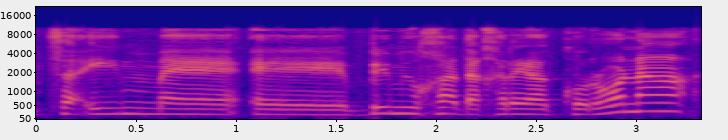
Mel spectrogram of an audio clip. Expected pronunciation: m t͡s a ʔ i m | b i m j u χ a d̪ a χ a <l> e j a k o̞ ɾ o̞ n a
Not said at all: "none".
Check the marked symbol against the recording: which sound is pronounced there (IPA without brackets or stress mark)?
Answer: ɾ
